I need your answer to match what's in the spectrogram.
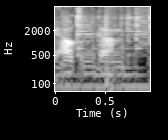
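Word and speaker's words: Altın Gün: They are an Amsterdam-based Turkish band, and I looked up the pronunciation because I thought it can't be as simple as Alton Gun, but it is actually Alton Gun.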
